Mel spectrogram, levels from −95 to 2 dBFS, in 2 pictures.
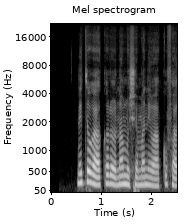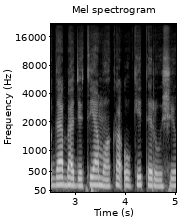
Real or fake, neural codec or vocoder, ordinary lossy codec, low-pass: fake; codec, 44.1 kHz, 7.8 kbps, Pupu-Codec; none; none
